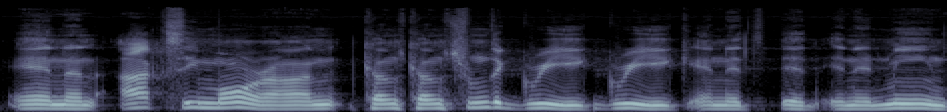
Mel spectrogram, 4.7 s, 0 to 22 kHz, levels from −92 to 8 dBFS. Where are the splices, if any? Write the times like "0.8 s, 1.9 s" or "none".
2.0 s, 3.0 s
